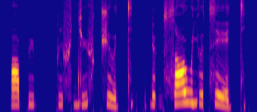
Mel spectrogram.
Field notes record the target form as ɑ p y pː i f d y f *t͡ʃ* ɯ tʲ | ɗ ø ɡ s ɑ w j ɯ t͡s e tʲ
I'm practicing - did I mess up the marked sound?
no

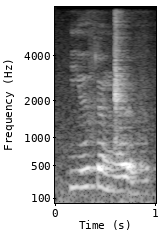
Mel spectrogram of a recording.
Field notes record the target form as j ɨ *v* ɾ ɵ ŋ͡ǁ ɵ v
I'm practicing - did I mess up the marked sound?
no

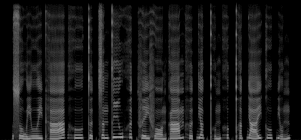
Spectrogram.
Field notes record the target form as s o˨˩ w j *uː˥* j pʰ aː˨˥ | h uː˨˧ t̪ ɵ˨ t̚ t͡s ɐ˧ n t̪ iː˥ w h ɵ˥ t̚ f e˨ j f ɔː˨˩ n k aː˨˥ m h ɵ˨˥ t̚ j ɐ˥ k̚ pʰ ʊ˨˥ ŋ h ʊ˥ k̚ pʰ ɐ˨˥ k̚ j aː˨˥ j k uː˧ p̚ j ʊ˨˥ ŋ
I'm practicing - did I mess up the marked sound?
yes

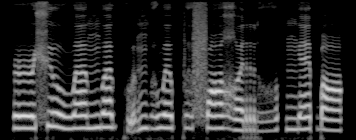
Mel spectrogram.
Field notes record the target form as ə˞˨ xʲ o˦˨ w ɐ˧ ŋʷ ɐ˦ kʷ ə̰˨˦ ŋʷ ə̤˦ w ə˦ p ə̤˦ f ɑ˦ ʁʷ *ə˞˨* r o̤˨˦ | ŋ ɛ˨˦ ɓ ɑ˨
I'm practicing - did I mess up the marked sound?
yes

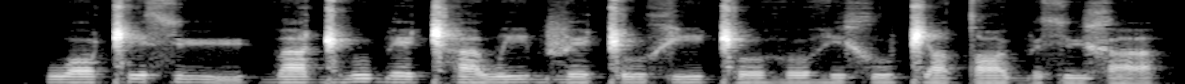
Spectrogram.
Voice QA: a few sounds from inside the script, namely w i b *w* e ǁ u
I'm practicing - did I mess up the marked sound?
yes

